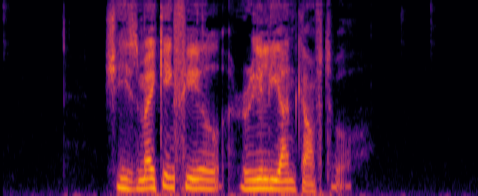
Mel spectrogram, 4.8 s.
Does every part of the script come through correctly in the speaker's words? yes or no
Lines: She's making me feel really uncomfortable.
no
